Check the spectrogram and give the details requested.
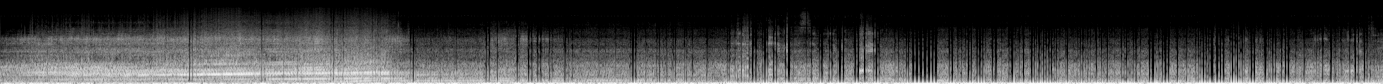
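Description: Dodge Challenger's Hemi V8 under acceleration on a racetrack. The engine note rises for about four seconds, then drops and settles into a steady drone mixed with heavy road and wind noise.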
